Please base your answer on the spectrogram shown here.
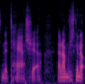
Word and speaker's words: Natasha: And I'm still struggling to pronounce the right word the right way, but it's Natasha.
